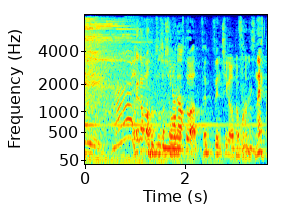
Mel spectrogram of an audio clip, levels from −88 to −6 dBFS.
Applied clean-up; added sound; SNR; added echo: none; Chink, clink; 16 dB; none.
